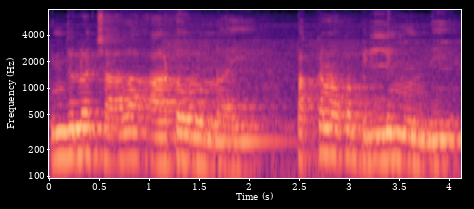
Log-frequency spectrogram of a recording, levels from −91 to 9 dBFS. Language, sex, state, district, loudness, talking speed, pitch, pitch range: Telugu, male, Telangana, Mahabubabad, -14 LUFS, 130 wpm, 150 Hz, 130-160 Hz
